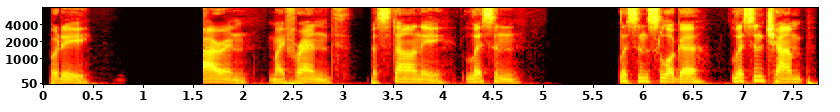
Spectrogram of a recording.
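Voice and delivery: low, patronizing buddy talk; mock consoling. Streamer pretends to counsel commentator about his brain, mock consoling. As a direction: break bad news with mock patience.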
